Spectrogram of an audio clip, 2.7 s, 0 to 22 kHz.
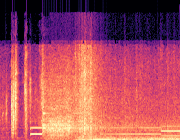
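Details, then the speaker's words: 2003 Ford F250 V10 after repairing a ground voltage drop that caused a no-start: brief chime, short crank, catches cleanly and settles into an even idle; starts normally. "it's laughs but it starts that ground was the only problem got that all fixed up and it should be good to go"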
